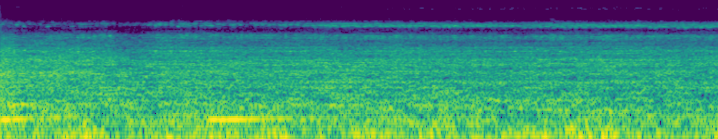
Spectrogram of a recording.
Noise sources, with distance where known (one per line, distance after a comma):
large-sounding engine, near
